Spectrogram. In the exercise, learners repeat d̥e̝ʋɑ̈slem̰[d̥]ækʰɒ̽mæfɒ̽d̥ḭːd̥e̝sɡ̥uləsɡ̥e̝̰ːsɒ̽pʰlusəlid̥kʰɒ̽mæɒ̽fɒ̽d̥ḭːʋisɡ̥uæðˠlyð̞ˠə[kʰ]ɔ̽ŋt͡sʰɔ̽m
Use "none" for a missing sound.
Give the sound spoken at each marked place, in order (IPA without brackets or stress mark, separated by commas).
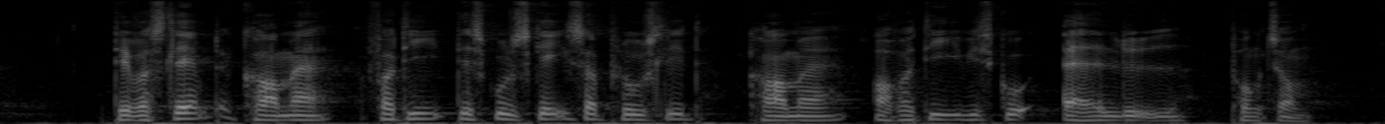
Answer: d̥, pʰ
